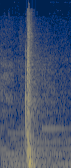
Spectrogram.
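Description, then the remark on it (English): A single solid, fairly loud thunk of a car's driver's door closing as someone hurries in, standing alone against a quiet background with no voices. “Mike hurries to the driver's door and gets in.”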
